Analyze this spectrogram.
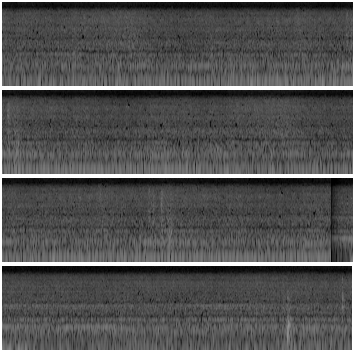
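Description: Bulldozer's diesel engine running steadily with a constant hiss over a low drone. The sound drops out briefly about three-quarters of the way through and then carries on with a slightly different tone.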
